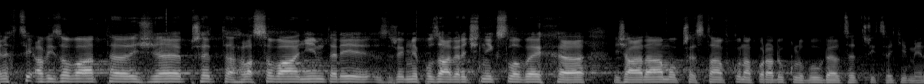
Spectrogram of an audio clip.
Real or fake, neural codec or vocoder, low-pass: fake; vocoder, 44.1 kHz, 128 mel bands every 512 samples, BigVGAN v2; 14.4 kHz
